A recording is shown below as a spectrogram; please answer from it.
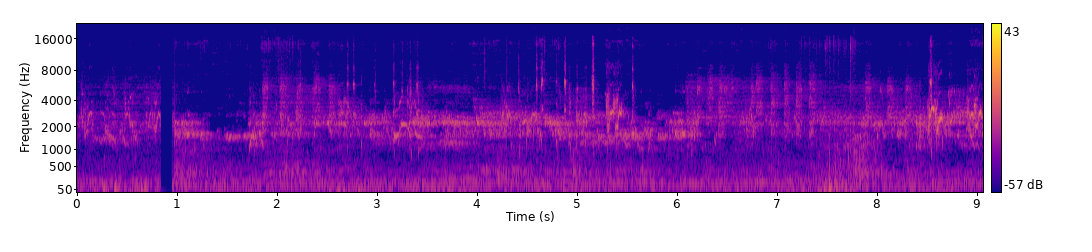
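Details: Happy budgie keeps up continuous warbling chatter of buzzy, scratchy notes and quick chirps, after a brief dropout near the start, and closes with sharper squeaks.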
